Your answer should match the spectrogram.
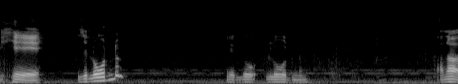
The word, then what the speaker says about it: laudanum: Yeah, laudanum. I know it's pronounced like that in case any of you are thinking, why does it keep pronouncing Leidenidum and Ludinidum and stuff?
